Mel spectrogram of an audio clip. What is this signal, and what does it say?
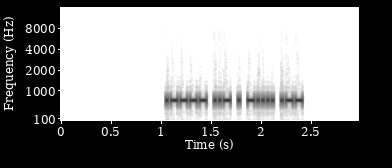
Morse code, heard as a keyed tone, about 51 wpm, 700 Hz. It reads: 1UE6W
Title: Five Challenging Letter-Number Combinations 50wpm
